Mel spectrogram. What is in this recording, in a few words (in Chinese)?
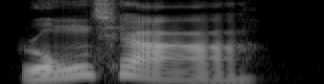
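"融洽", Chinese; HSK6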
